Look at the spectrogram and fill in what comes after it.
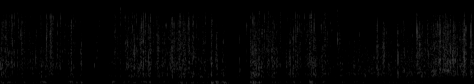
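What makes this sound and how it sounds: Two hands hold a yellow object about 20 cm tall, tightly wrapped in clear plastic cellophane film, and the fingers squeeze and rub the wrap. This makes a steady, dense, bright crinkling and crackling. It eases briefly twice before building again.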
